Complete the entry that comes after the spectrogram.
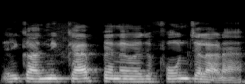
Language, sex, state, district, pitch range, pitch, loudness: Hindi, male, Bihar, Darbhanga, 130-140 Hz, 135 Hz, -18 LUFS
